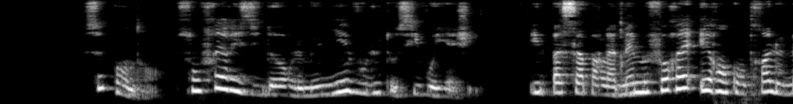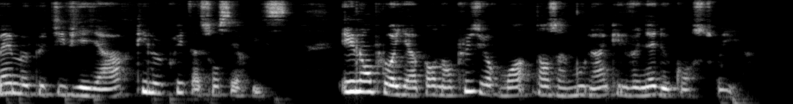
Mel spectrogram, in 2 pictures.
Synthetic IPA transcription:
səpɑ̃d̪ɑ̰̃ | sɔ̃fχɛʁizid̪ɔʁləmənjevulyt̪osivwajaʒe | ilpasapaʁlamɛmfɔʁɛʔeʁɑ̃kɔ̃t̪χaləmɛmpət̪ivjejaʁkʲiləpχit̪asɔ̃sɛʁvis | elɑ̃plwajapɑ̃d̪ɑ̃plyzjœʁmwad̪ɑ̃zɛ̃mulɛ̃kilvənɛd̪əkɔ̃st̪χɥiːʁ

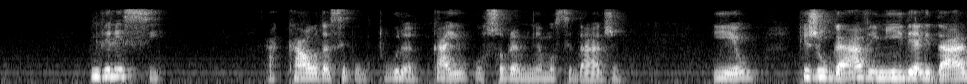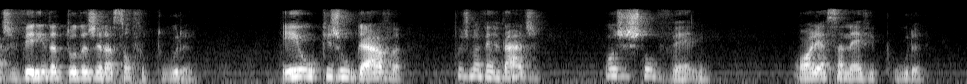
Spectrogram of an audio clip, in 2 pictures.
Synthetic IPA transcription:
ẽveʎesi | akawd̪ɐsepuwt̪uɾɐkaiwpoɾsobɾɪɐmĩɲɐamosid̪ad͡ʒɪ | iew | kɪʒuwɡavɐẽj̃mĩɲɐid̪ealid̪ad͡ʒɪveɾĩnd̪ɐt̪od̪ɐʒeɾasɐ̃w̃fut̪uɾɐ | ewkɪʒuwɡavɐ | pojznɐ̃ɛveɦd̪ad͡ʒɪ | oʒɪːʃt̪owvɛʎʊ | ɔʎɐɛsɐnɛvɪpʰuɾɐ

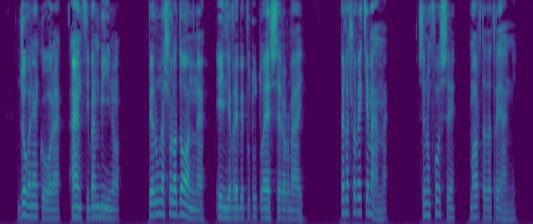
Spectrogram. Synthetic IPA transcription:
d͡ʒoːvaneaŋkoːɾa | ant̪sibambiːno | peɾunasoːlad̪ɔnːa | eʎːiavɾɛbːepot̪uːt̪oɛsːeɾeormaj | perlasuːavɛkʲːjamamːa | senːoɱfosːe | mɔrt̪ad̪at̪ɾeanːi

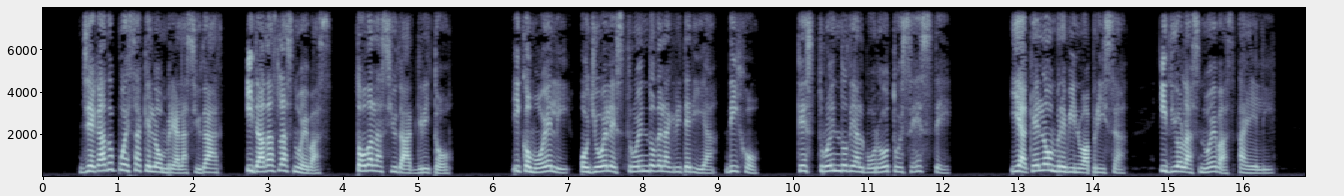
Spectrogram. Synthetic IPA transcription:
d͡ʒe̞ɣaðo̞pwe̞sake̞lo̞mbɾe̞alasjuðað | iðaðazlaznwe̞βas | t̪o̞ðalasjuðaðɡɾit̪o̞ | iko̞mo̞e̞lioʝo̞e̞lest̪ɾwe̞nd̪o̞ðe̞laɣɾit̪e̞ɾiaðixo̞ | keːst̪ɾwe̞nd̪o̞ðealβo̞ɾo̞t̪o̞ese̞st̪e̞ | iake̞lo̞mbɾe̞βino̞apɾisa | iðjo̞laznwe̞βasae̞li

